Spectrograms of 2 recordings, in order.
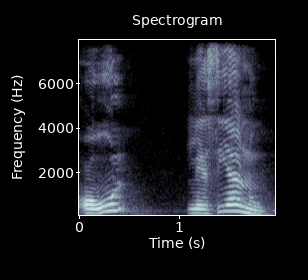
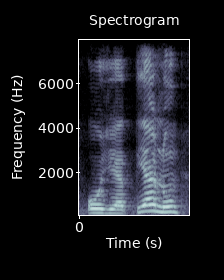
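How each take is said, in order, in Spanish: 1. La consonante antes de -ianum suena como s. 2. La consonante antes de -ianum suena como t.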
